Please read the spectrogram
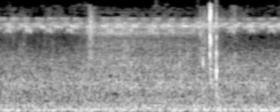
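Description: Steady low rumble of distant road traffic, with a couple of faint clicks.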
